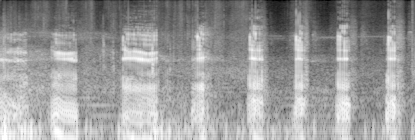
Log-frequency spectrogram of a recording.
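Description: Pigs making short calls at a fence, about one a second.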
